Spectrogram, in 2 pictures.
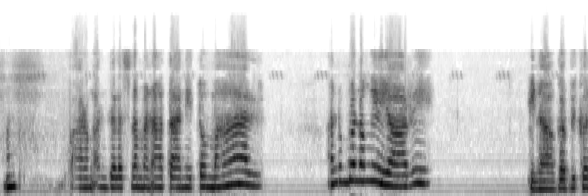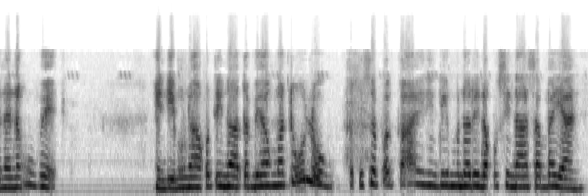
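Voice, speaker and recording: An actress playing a gentle, devoted blind young wife in a radio drama, speaking tenderly and pleadingly. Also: female voice, a little high, normal speed, pauses often, slight background noise, close to an everyday voice, rough recording. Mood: hurt, pleading. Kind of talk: radio drama acting with first-person narration.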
